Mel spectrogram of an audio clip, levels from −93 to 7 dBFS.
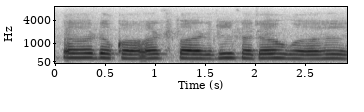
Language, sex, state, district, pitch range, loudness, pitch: Hindi, female, Madhya Pradesh, Bhopal, 175-185 Hz, -13 LUFS, 180 Hz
